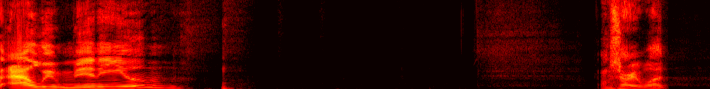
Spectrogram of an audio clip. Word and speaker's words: aluminium: I just used to call it aluminum, but now it's aluminium.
